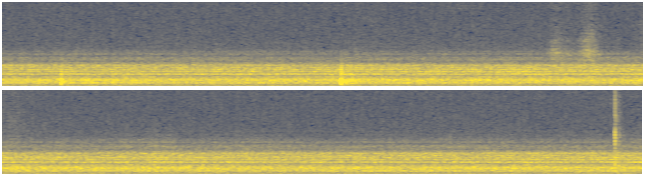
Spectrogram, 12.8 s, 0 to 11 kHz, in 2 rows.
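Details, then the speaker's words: Rogers 11RA651 shortwave tube radio after replacing paper/wax capacitors: a steady hiss and low roar from the speaker with a couple of faint crackles, possibly tube pins expanding as it warms. Otherwise noise-free. "It's pretty noise free right now though, except for the hiss, the roar."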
